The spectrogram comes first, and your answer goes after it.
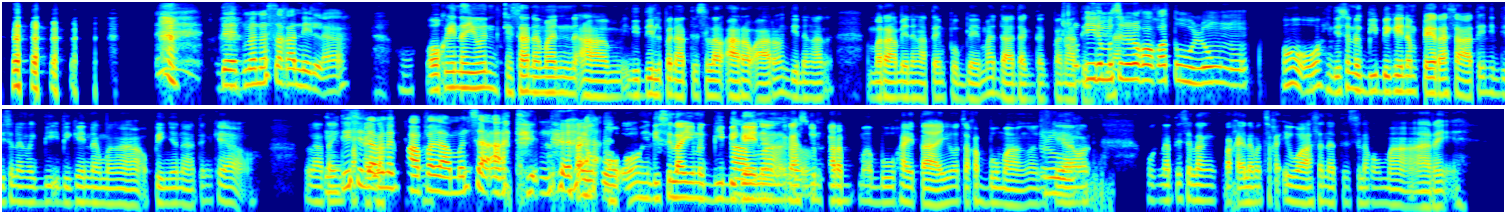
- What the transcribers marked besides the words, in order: laugh; laugh
- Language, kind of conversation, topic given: Filipino, unstructured, Paano mo hinaharap ang stress kapag marami kang gawain?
